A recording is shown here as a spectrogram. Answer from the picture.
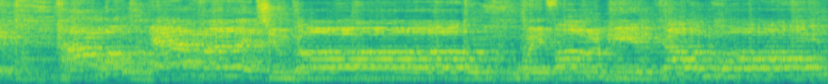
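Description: A male and a female voice singing a duet together in harmony, with long held notes, over a strummed acoustic guitar.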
